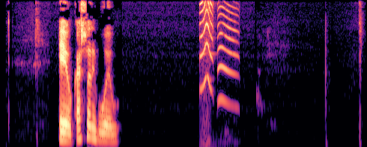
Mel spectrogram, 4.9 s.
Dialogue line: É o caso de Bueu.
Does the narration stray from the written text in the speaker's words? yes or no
no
